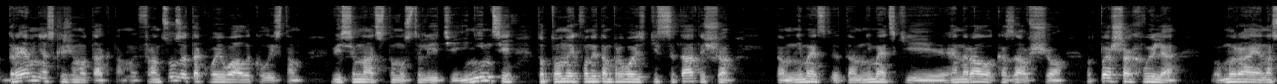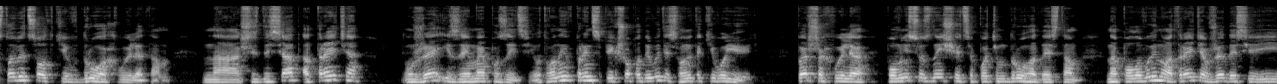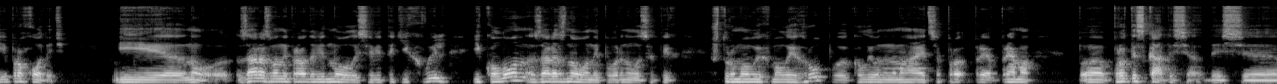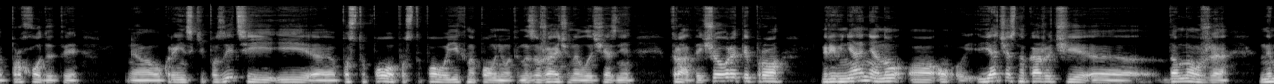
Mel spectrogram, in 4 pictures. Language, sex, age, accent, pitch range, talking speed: Ukrainian, male, 30-49, native, 105-135 Hz, 145 wpm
